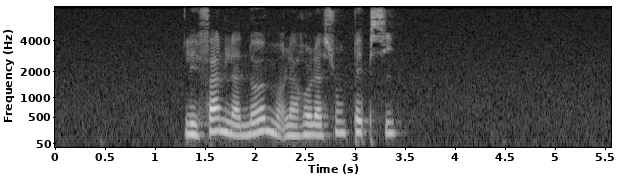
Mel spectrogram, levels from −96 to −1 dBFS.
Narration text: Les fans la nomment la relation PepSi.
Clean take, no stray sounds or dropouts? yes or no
yes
